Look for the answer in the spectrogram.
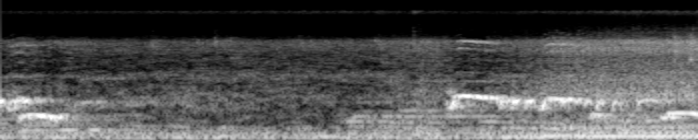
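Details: Local zebra dove, a bold-tempered bird suited to singing contests, giving short pulsed coos, low at first, then a brighter rolling phrase after a quiet pause, over steady low background rumble.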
